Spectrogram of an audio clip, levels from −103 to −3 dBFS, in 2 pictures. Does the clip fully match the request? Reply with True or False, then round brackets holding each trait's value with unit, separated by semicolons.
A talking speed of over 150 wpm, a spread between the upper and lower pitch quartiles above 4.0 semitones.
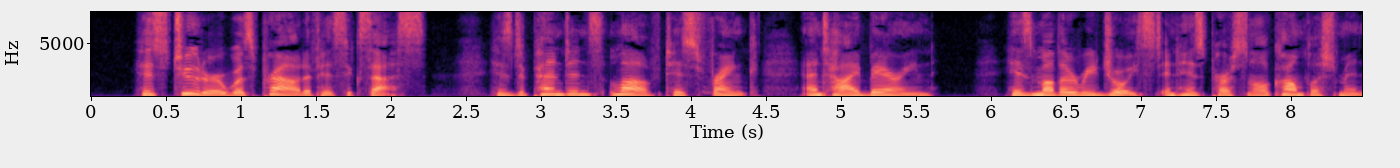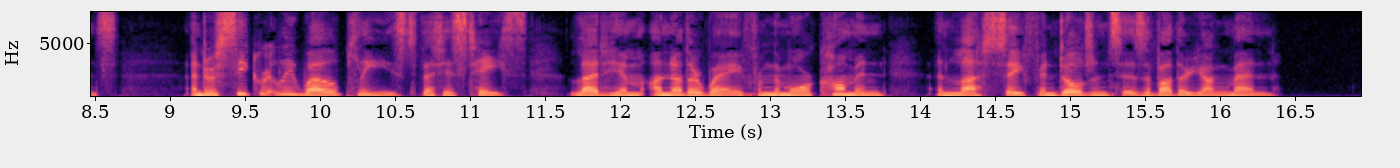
False (165 wpm; 3.3 semitones)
